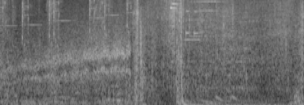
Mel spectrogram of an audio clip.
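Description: Bicycle tyres crunch and skid over snowy ground.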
